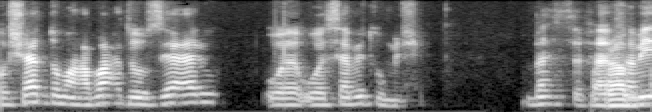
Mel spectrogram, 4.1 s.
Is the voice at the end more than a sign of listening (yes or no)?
no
